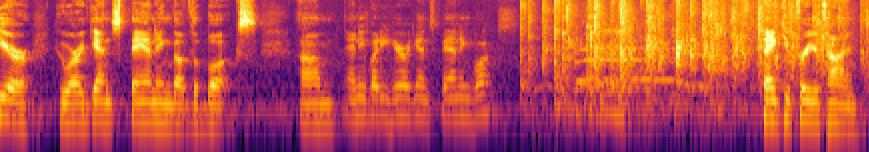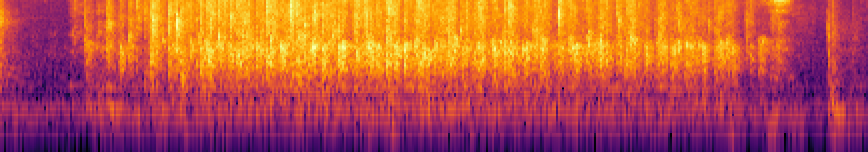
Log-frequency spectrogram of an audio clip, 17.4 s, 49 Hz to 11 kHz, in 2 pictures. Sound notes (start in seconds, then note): 5.2 audience cheering and clapping; 9.4 audience clapping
